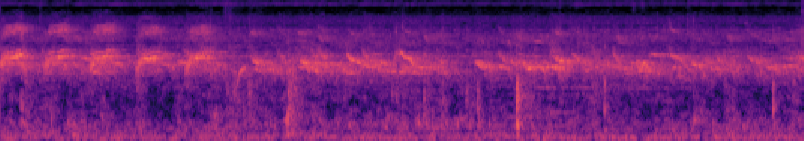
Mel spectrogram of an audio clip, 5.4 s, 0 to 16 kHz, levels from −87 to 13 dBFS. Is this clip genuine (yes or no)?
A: yes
